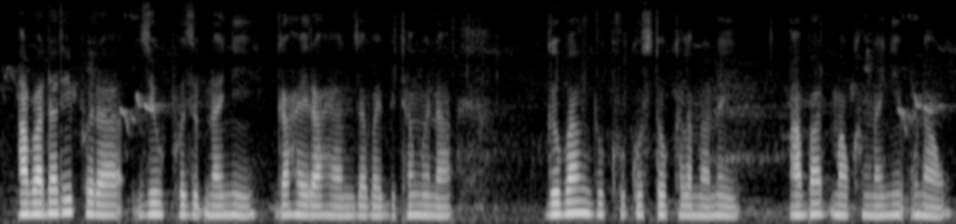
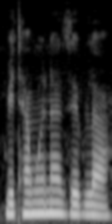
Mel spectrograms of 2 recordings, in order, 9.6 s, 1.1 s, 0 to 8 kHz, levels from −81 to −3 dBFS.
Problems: low volume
